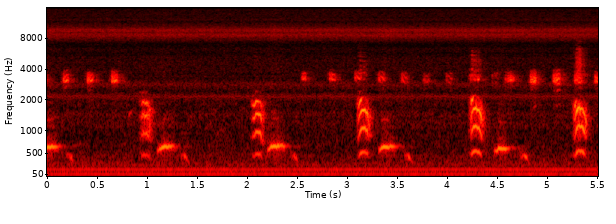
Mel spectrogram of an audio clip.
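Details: White-breasted waterhen lure for night trapping: paired notes, a sharp harmonic call followed by a lower slurred note, repeated about once a second, with light high chirping and steady background hum.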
